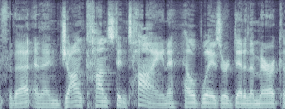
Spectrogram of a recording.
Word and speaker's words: Constantine: this type of story, he's Constantine, not Constantine. Like, plain and simple. I'm sure it's right. It just doesn't sound right. I know. It's the way Alan Moore meant for the name to be pronounced.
